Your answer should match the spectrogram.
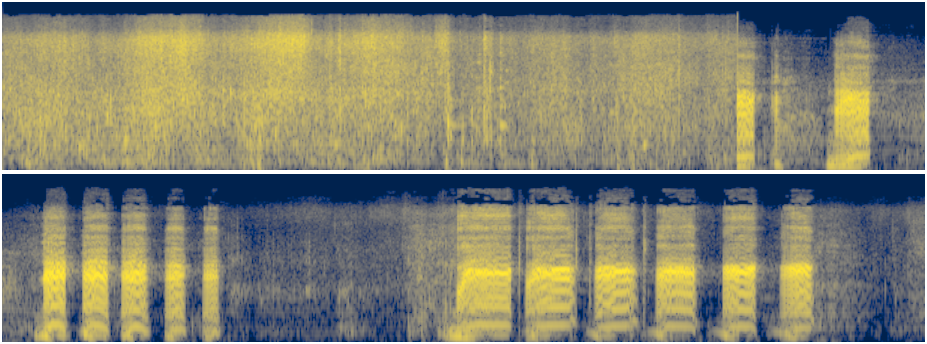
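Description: About five seconds of rustling and splashing movement noise, then a mallard duck call blown in runs of short quacks: a quick pair, a run of about six, and a longer run of about eight near the end.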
